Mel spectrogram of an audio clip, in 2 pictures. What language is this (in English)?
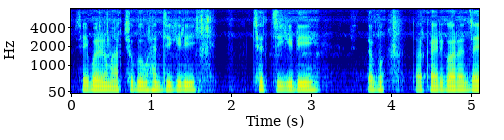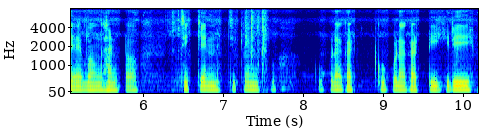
Odia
